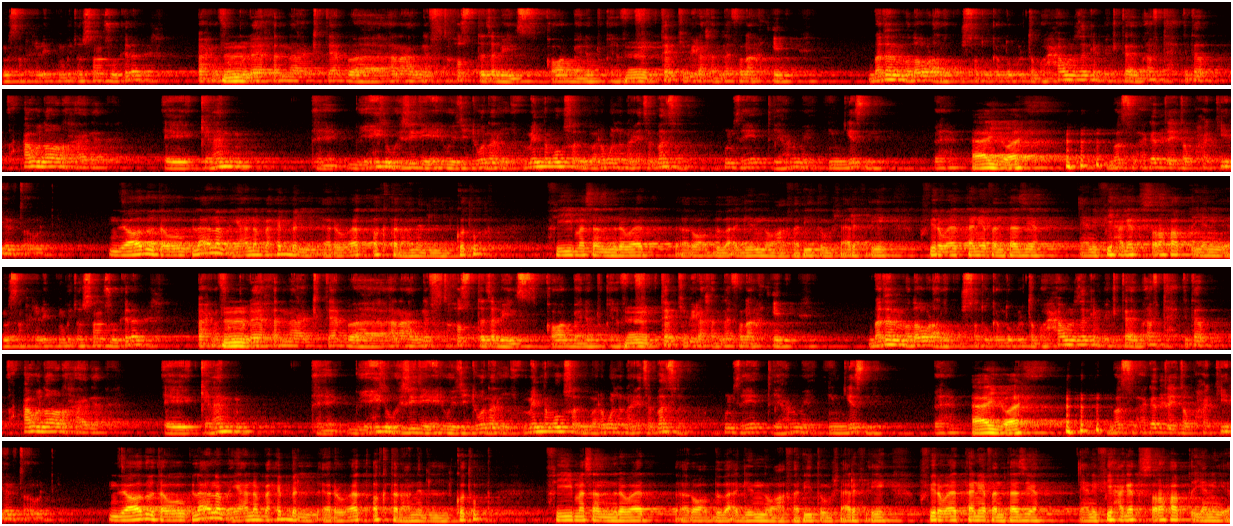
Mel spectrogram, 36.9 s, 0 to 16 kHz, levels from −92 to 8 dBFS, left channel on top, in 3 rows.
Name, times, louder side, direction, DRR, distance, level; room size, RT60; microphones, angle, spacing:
voice 1, 0.0-1.6 2.0-8.0 8.7-12.2 12.5-13.4 13.9-14.8 15.4-19.2 19.5-21.1 21.6-21.9 23.3-25.1, right 1 dB, 20° right, 1.5 m, -33 dB
voice 2, 22.0-22.6 22.9-23.0 23.9-24.0 25.6-29.4 30.0-31.0 31.3-35.0 35.3-36.8, right 3 dB, 70° right, 1.1 m, -27 dB
27.0 x 27.0 x 5.9 m
head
